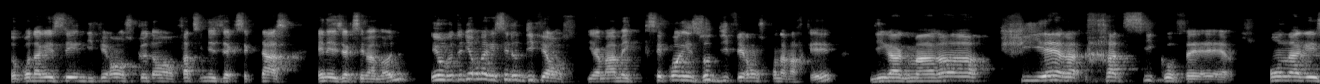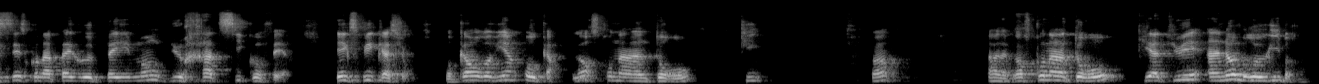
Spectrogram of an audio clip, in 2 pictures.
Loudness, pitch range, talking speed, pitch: -23 LUFS, 160-195 Hz, 150 wpm, 175 Hz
